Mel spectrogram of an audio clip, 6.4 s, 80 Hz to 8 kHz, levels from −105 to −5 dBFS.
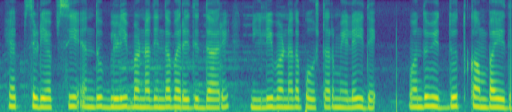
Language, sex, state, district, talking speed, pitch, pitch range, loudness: Kannada, female, Karnataka, Bidar, 130 wpm, 225 Hz, 220-235 Hz, -17 LUFS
